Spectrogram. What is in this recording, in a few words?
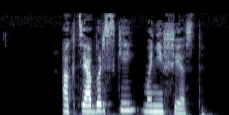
"October", Pronunciation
